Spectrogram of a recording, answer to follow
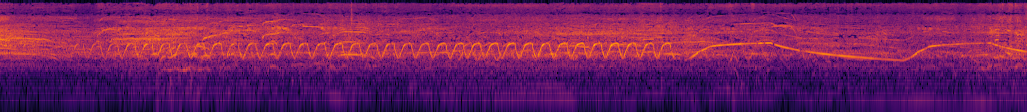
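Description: Ambulance siren in a fast yelp, about four rises a second. About fourteen seconds in it switches to a slow wail that rises and falls every few seconds. A noisy crowd chatters and shouts underneath.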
